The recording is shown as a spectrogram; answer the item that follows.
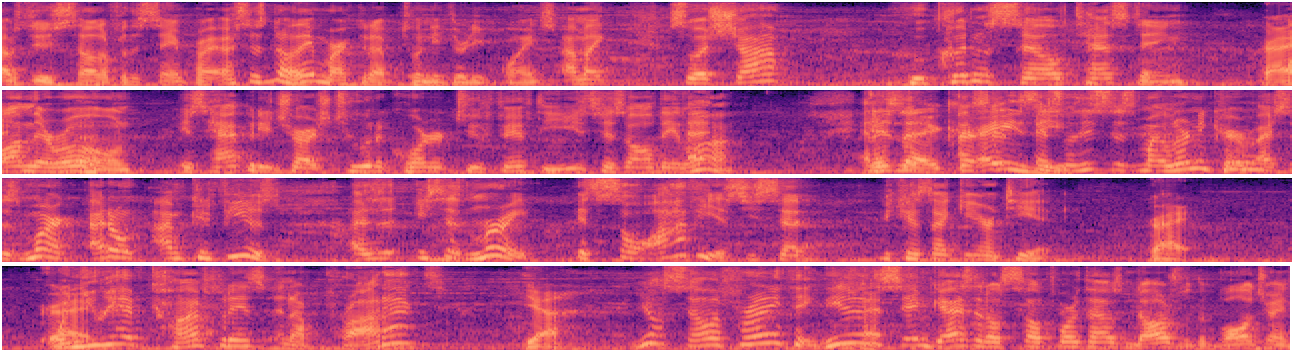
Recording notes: In this episode recorded live at AAPEX 2022.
